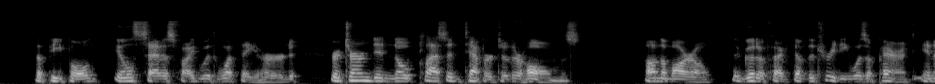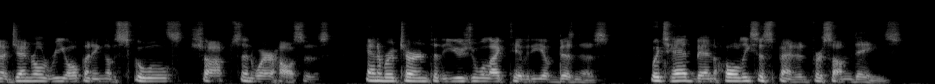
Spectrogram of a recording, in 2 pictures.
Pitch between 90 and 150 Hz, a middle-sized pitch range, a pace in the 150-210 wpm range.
Yes: medium, 140 Hz; average, 3.5 semitones; average, 170 wpm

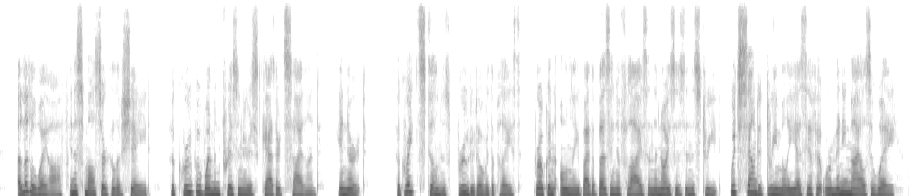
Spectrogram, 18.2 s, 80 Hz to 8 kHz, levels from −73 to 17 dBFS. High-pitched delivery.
Yes: high, 200 Hz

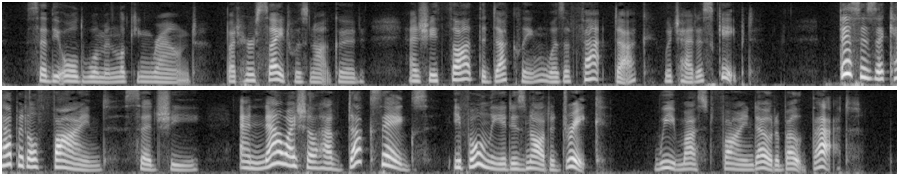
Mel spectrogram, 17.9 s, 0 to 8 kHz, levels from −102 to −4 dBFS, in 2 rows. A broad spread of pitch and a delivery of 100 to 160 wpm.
No: wide, 6.1 semitones; average, 175 wpm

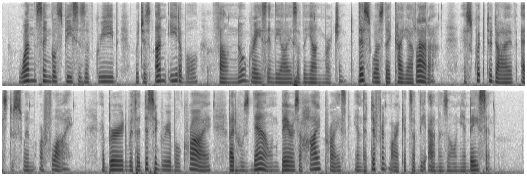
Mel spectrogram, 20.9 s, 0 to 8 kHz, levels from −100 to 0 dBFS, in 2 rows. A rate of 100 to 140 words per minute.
No: average, 150 wpm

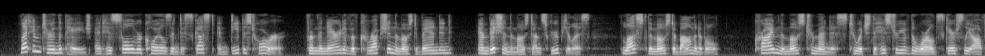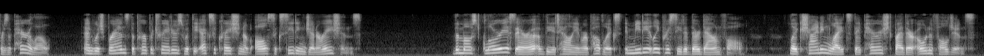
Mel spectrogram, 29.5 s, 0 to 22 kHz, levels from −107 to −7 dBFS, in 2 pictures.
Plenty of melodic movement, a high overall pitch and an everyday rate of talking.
Yes: wide, 5.7 semitones; high, 210 Hz; average, 160 wpm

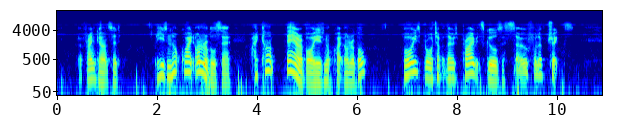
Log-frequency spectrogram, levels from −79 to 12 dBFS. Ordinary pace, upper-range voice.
No: average, 170 wpm; low, 135 Hz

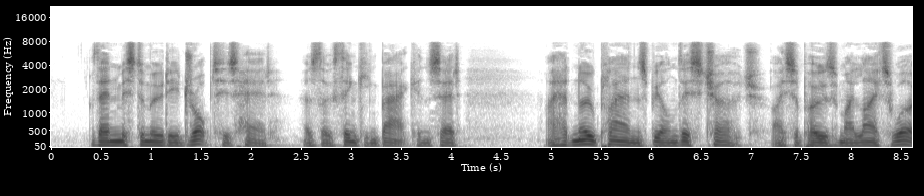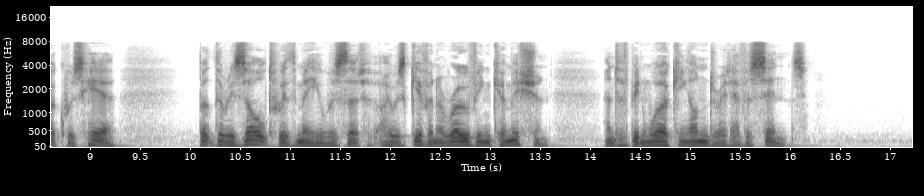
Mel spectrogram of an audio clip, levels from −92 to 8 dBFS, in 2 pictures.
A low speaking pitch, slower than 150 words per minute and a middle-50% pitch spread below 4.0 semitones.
No: very low, 85 Hz; average, 165 wpm; average, 3.2 semitones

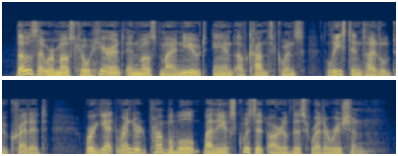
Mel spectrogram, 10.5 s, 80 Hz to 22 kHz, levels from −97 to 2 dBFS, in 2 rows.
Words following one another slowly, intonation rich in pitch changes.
No: average, 150 wpm; wide, 6.2 semitones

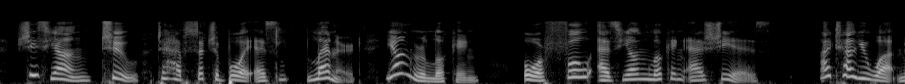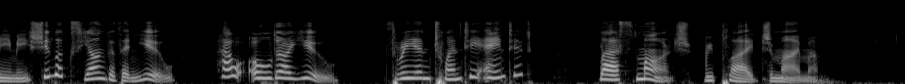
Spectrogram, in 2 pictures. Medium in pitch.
No: high, 235 Hz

